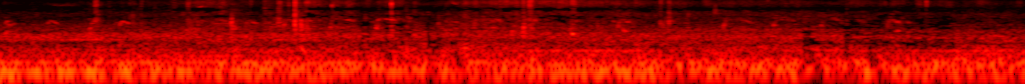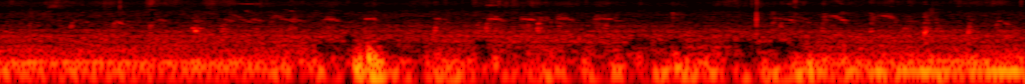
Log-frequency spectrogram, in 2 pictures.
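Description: Backyard hens clucking softly while pecking at apple scraps in straw, over a steady low wind rumble on the microphone. A single thump about seven seconds in.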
